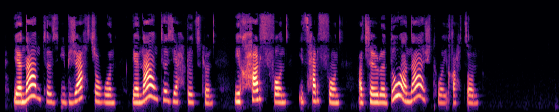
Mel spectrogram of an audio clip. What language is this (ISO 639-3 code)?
abk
